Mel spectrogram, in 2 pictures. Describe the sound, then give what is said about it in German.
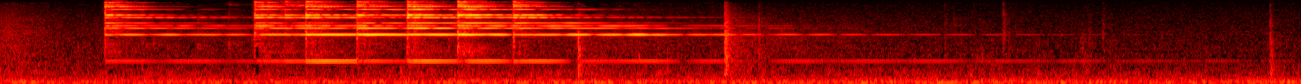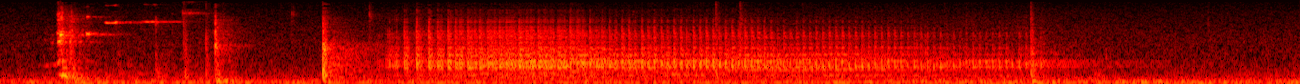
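A small hand bell rung to summon a servant chimes quickly several times with bright, ringing high tones. A few dull knocks and a longer, softer rustling noise follow. “Sie haben geläutet, Sir?”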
